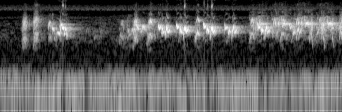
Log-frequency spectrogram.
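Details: Sooty-headed bulbul, a two-year-old lure bird used for trapping wild birds, giving bright chirpy notes: a short burst, a pause, then a long run of rapid warbling phrases around mid-high pitch, with faint low background rumble.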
